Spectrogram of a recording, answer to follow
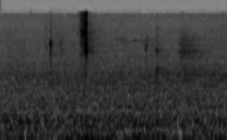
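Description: Near silence: faint room tone with two soft, short clicks about half a second and just under a second in.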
